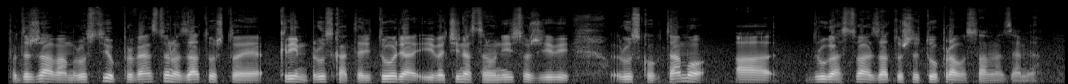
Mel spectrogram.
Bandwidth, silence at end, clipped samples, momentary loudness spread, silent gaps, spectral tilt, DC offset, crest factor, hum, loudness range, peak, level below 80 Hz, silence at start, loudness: 16 kHz; 0.3 s; under 0.1%; 7 LU; none; -4.5 dB/octave; under 0.1%; 16 dB; none; 2 LU; -6 dBFS; -64 dBFS; 0.1 s; -21 LUFS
